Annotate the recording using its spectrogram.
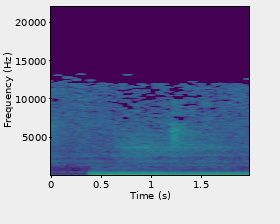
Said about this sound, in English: Like exhale through your nose very slowly with the humming. Is that the same sound as at the end of Aum? Yes. Yeah. That same sound is used in many things.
